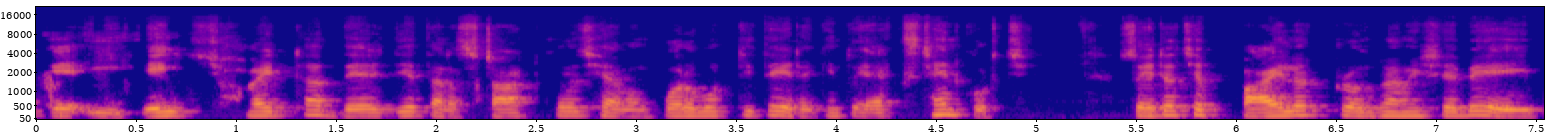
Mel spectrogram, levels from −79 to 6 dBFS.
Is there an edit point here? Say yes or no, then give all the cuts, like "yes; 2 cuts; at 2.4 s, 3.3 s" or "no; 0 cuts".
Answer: no; 0 cuts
